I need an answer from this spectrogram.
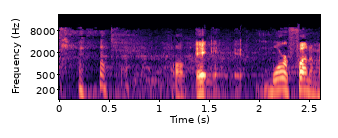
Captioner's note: laughs; audience laughs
